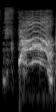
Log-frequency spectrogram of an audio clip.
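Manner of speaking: very high, drawn-out shout; crying out. A narrator's reading. Giant's wife halting the bean fight, crying out. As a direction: shriek it to halt the mess. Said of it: "cried Missus Giant".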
